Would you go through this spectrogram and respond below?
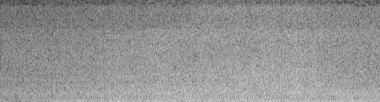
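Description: Ocean waves along a tropical shore wash in a dense, steady broadband roar, loud and continuous with some wind, and no one talking.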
